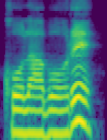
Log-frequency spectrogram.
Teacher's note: コラボの3つを低めに同じ高さで言い、レで上がって高いままでレで終わってしまうこともあります。これが図の 4-1です。また図の 4-2のようにレーというふうに下がることもあるんですね。コラボレーというふうになります。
